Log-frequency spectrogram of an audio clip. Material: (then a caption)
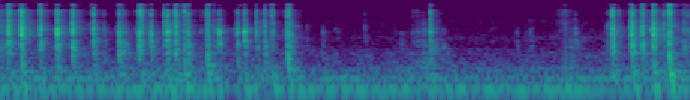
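Plastic. Fingertips of both hands type on a compact mechanical keyboard with white plastic keycaps and a silver case, lit in warm RGB colours. Quick, bright, short clicks come in a dense flurry for about two seconds, thin out to scattered taps, then return in a final burst. A steady low hum sits underneath throughout.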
